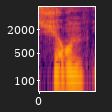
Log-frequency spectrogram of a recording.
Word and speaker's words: Chan: Ja, jeg har altid troet, det hed Sean Marshall, men har så fundet ud af, at jeg forberedte mig til det, at det faktisk udtales Sean.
